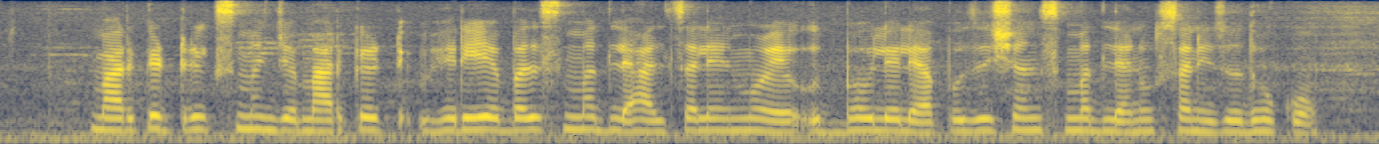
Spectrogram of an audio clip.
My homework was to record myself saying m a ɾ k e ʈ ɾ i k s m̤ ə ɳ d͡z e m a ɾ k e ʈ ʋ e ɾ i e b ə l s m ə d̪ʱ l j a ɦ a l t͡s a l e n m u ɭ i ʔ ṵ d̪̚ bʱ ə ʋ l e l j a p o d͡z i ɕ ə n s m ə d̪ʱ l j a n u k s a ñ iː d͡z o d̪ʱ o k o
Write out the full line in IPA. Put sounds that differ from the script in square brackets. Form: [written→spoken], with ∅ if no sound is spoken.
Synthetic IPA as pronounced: m a ɾ k e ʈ ɾ i k s m̤ ə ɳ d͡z e m a ɾ k e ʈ ʋ e ɾ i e b ə l s m ə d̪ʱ l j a ɦ a l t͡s a l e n m u ɭ [i→e] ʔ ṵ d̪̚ bʱ ə ʋ l e l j a p o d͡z i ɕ ə n s m ə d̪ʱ l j a n u k s a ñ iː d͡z o d̪ʱ o k o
